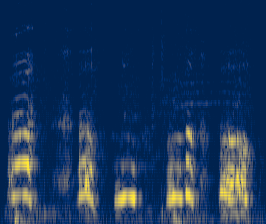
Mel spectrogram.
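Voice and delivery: small high worried bird; high cartoon voice. Voicing a bird in distress.

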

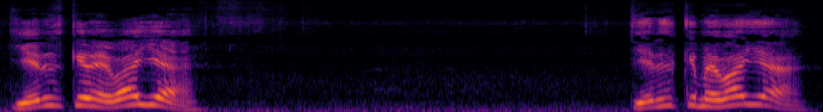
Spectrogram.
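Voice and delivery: urgent calls to a spirit. Real, not acted. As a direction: demand an answer from the ghost. Questioning the spirit, startled.

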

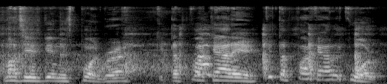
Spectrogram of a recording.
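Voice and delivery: loud cocky trash-talker. Retold or imitated. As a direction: bark it like a smug opponent. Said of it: "He's like".

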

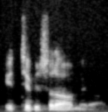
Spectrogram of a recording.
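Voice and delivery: usual speaking voice

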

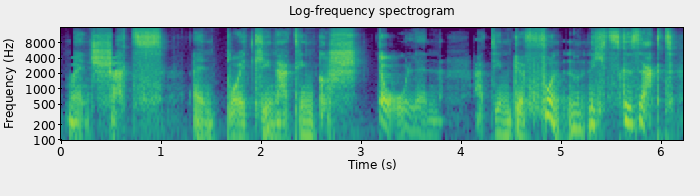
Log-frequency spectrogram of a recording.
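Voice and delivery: creepy whispered creature voice; Gollum voice. A narrator's reading. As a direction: hiss it like Gollum, torn between two selves. Gollum arguing with himself.

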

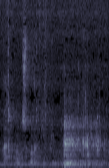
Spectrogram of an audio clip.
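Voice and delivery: ordinary talk

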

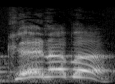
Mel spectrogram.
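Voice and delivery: high, drawn-out shouted answer; acted cry. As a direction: cry out to father in hammed-up anguish. Esau answers his shocked father. (זעקה גבוהה ומשוחקת)

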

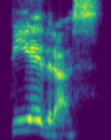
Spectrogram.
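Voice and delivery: normal talking voice

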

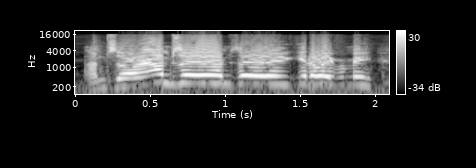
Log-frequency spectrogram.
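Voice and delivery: high, loud frantic pleading; panicked pleading. Real, not acted. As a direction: beg it in panic. Fleeing monster.

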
